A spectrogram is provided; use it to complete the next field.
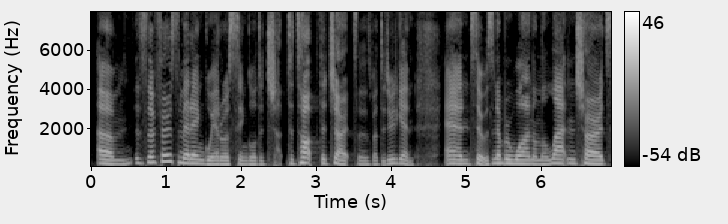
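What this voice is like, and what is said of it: Congested voice from a cold. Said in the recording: “I have a little bit of a cold, so I'm going to sound pretty funny.”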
